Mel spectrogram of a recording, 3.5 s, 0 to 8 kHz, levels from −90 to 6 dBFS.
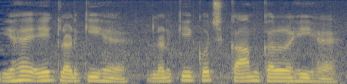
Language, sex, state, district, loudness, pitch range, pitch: Hindi, male, Uttar Pradesh, Lalitpur, -14 LUFS, 120-140 Hz, 125 Hz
